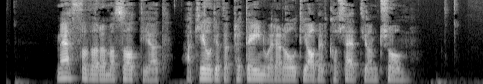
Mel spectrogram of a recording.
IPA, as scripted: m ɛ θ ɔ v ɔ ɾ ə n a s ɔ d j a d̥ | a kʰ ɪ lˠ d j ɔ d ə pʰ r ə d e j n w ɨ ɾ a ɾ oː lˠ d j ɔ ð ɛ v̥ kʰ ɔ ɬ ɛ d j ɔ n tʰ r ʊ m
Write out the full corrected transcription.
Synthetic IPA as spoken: m ɛ θ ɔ ð ɔ ɾ ə m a s ɔ d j a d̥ | a kʰ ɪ lˠ d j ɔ d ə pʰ r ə d e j n w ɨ ɾ a ɾ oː lˠ d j ɔ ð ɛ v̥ kʰ ɔ ɬ ɛ d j ɔ n tʰ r ʊ m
